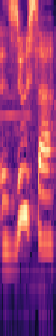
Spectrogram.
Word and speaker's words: Azusa: by this brand which appears to be called Azusa but according to its brand rep is pronounced isusa and get in the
